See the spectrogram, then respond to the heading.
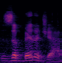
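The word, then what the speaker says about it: Zibanejad: I got told I'm saying Zabanagad's last name wrong. Zabanagad. Zabanagad. I'm her I've heard Zabanagad. I'm like, no, it says A in the name. It's Zabanagad. Speaking of, shot there got blocked.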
